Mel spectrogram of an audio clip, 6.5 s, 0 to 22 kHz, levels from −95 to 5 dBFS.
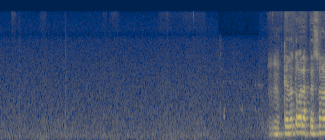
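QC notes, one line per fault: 4.47–4.52 s and 5.24–5.28 s, other side's voice leaking through: two brief, very faint scraps of a second voice, each about 40–50 ms long and far below the main speech, the first about 35 dB down and the second about 40 dB down. They are likely remnants of the far end playing on the talker's loudspeaker and being picked up again by the microphone, with the echo canceller not removing all of it.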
